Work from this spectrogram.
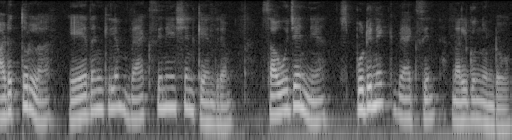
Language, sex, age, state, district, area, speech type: Malayalam, male, 18-30, Kerala, Thiruvananthapuram, rural, read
